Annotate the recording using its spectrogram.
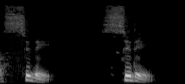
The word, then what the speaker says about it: city: 后面是不是有一个气哔哔哔哔突然爆发？City, city, 还有个是很松散的 city, 对吧？所以这个 city 啊，这个单词的发音你要注意一下啊。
